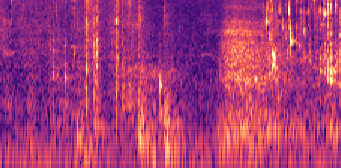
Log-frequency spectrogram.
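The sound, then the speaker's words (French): Tea poured into a cup, a soft liquid trickle with a few bright drips and splashes that swells into a fuller, steadier pour in the second half, moderately quiet throughout. “Une tasse de thé, cher ami? Je vous en prie.”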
